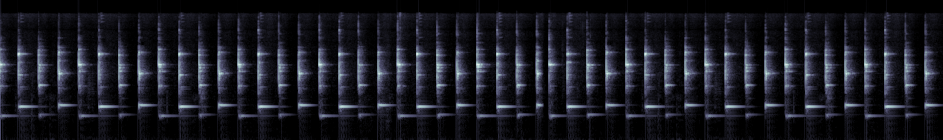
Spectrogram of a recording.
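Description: A looping bell-like chime pattern: short struck notes alternating between a lower and a higher pitch in a quick, even rhythm, stopping abruptly at the end.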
